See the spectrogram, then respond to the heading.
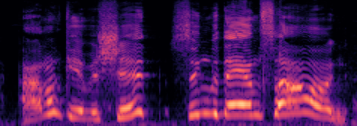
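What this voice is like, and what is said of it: Exaggerated country accent. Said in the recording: “he's country guy. Had, you know, a bit of that country gee whiz ... he doesn't have that severe of an accent ... I'm exaggerating it for the crowd”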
